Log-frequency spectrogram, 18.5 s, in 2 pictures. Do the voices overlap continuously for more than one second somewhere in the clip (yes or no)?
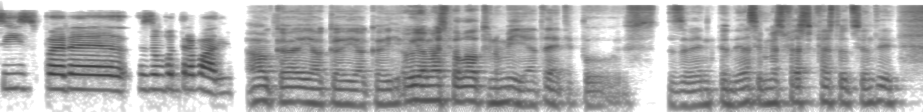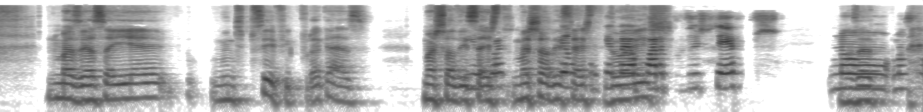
yes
